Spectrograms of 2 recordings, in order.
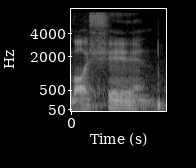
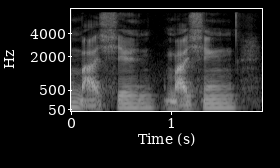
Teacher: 어 발음이 없기 때문에 이제 아 발음을 합니다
